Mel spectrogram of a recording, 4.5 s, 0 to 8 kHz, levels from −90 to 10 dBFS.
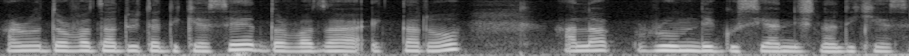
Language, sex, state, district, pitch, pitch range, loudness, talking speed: Nagamese, female, Nagaland, Kohima, 195 Hz, 185-205 Hz, -15 LUFS, 195 wpm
